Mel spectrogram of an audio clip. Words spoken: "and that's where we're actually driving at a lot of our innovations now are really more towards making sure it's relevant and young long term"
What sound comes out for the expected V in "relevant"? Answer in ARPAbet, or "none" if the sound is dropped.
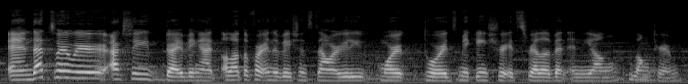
V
